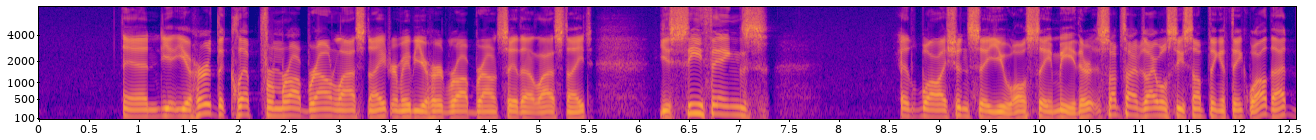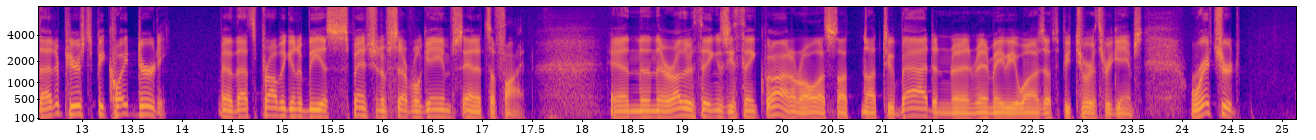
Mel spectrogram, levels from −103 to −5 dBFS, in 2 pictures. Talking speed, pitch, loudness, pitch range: 225 wpm, 125 Hz, -30 LUFS, 110-145 Hz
